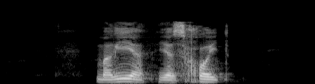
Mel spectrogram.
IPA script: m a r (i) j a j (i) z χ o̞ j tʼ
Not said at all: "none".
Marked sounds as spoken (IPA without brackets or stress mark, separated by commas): i, a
